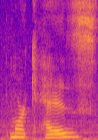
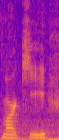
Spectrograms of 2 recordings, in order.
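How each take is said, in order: First: The word is pronounced the English way. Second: The word is pronounced the French way. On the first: The speaker calls it wrong. "you're supposed to pronounce it Mar- Marquez in English, but that sounds terrible" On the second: The speaker calls it right. "just Marquis in French because it sounds better"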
